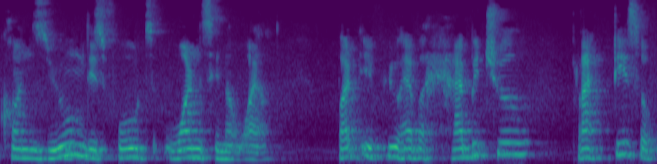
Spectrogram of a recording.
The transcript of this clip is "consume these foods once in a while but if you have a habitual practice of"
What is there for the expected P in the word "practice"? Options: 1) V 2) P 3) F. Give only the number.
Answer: 2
